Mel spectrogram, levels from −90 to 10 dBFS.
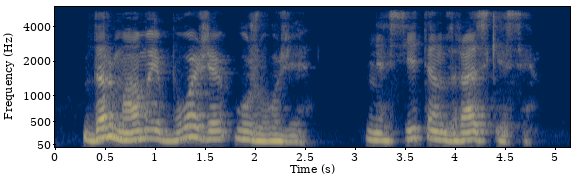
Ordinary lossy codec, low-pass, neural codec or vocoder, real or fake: AAC, 48 kbps; 5.4 kHz; none; real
